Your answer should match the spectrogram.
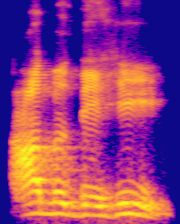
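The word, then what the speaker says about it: عبده: For better pronunciation, the Qari will recite this he. So the recitation becomes smooth. Abdihi.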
